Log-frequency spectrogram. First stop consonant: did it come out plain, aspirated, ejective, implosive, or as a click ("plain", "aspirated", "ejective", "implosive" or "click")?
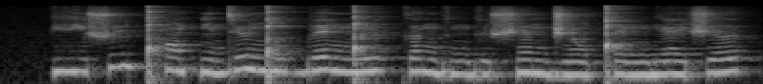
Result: click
